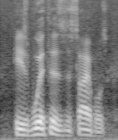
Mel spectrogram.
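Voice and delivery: ordinary talk, nothing marked

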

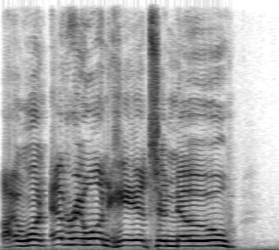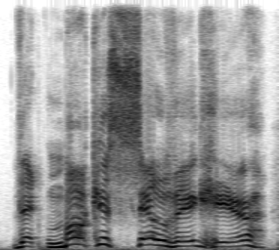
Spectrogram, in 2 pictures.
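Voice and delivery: big, booming god proclaiming to all. Acted. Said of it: "booming voice says".

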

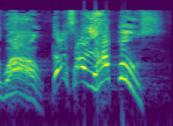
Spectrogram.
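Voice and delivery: high, loud, drawn-out shout of wonder; hammed-up astonished holler; amazed exclamation. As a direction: cry out in acted amazement. Acts out amazed believer's cry.

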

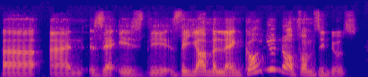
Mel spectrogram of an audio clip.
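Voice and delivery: put-on lightly done French accent, questioning lilt; a hint of a French scout, every word a question; French accent impression. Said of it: "classic French impression".

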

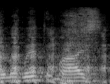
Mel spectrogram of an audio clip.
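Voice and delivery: jokingly acting out a desperate grin; smiling through it. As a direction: say it through a forced smile and laughter. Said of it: "sorrindo assim, ó".

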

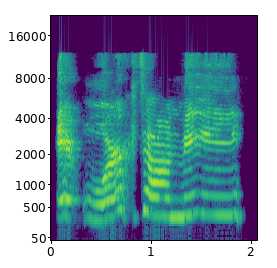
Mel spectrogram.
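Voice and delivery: slow words through tears of laughter; laughing till crying. Real, not acted. Remembering her teen crush, laughing so hard she cries. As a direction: let the laugh crack the words. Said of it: "I'm laughing so hard I'm crying".

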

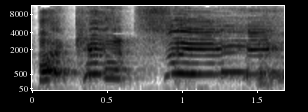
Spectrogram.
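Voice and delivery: high, slow, laughing mock wail; panicked wail. Injured boy to his dad, mock panicked wail. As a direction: wail it like a terrified kid. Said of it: "And I'm like".

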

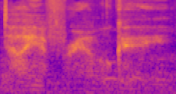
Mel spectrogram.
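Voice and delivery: breathy hushed whisper. Acted. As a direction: drop to a whisper. Whispered word game.

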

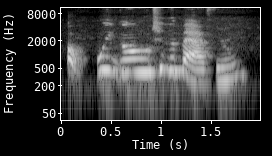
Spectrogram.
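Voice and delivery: high, loud rallying cry; eager father calling out; excited call. Acted. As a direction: lead the charge with gusto. Excited father calling son upstairs.

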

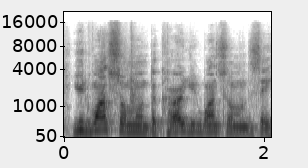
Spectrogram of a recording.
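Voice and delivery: ordinary talk

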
